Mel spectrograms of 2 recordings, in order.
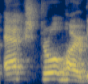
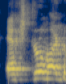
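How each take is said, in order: First: extrovert broken into three parts, x, ट्रो and वर्ट; teacher dividing extrovert into three beats; split into syllables. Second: Said in the usual way. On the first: Shown as a demonstration. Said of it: "तीन part में टूटा हुआ है". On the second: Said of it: "जब आप तोड़ते हैं".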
